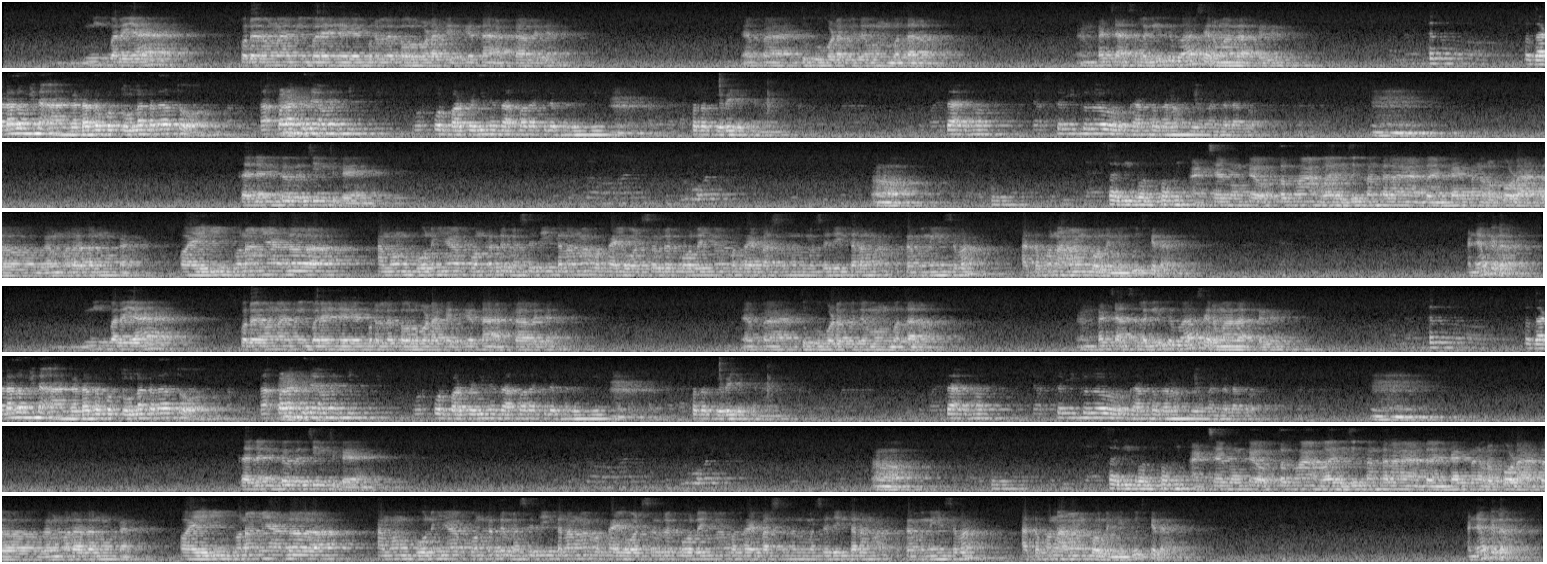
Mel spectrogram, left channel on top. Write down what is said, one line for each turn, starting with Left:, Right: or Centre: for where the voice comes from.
Right: ᱢᱤᱫ ᱵᱟᱨᱭᱟ ᱯᱚᱨᱮ ᱚᱱᱟ ᱢᱤᱫ ᱵᱟᱨᱭᱟ ᱡᱟᱭᱜᱟ ᱠᱚᱨᱮᱞᱮ ᱛᱚᱞ ᱵᱟᱲᱟ ᱠᱮᱫ ᱜᱮ ᱫᱟᱜ ᱟᱴᱠᱟᱣ ᱞᱮᱠᱟ ᱦᱮᱸ ᱛᱩᱯᱩ ᱵᱟᱲᱟ ᱠᱚ ᱡᱮᱢᱚᱱ ᱵᱟᱛᱟᱨᱚᱜ ᱚᱱᱠᱟ ᱪᱟᱥ ᱞᱟᱹᱜᱤᱫ ᱫᱚ ᱵᱟᱝ ᱥᱮᱨᱢᱟ ᱫᱟᱜ ᱛᱮᱜᱮ
Left: ᱟᱞᱮ ᱚᱸᱰᱮ ᱫᱚ ᱜᱟᱰᱟ ᱫᱚ ᱢᱮᱱᱟᱜᱼᱟ ᱜᱟᱰᱟ ᱫᱚᱠᱚ ᱛᱚᱞ ᱟᱠᱟᱫᱟ ᱛᱚ ᱟᱫᱚ ᱫᱟᱜ
Right: ᱦᱮᱸ
Left: ᱵᱟᱲᱟ ᱠᱮᱫᱟᱭ ᱚᱱᱮ ᱠᱤᱪᱷᱩ ᱫᱤᱱ ᱯᱚᱨᱼᱯᱚᱨ ᱵᱟᱨ ᱯᱮ ᱫᱤᱱᱮ ᱫᱟᱜ ᱵᱟᱲᱟ ᱠᱮᱫᱟ ᱵᱷᱟᱨᱤ ᱜᱮ
Right: ᱦᱮᱸ
Left: ᱟᱫᱚ ᱫᱟᱜ ᱠᱚᱫᱚ ᱯᱮᱨᱮᱡ ᱟᱠᱟᱱᱟ ᱟᱫᱚ ᱚᱱᱟ ᱱᱤᱛᱚᱜ ᱫᱚ ᱵᱟᱭ ᱫᱟᱜ ᱨᱮᱦᱚᱸ ᱪᱟᱥ ᱠᱟᱹᱢᱤ ᱠᱚᱫᱚ ᱜᱟᱱ ᱫᱚ ᱜᱟᱱᱚᱜ ᱜᱮᱭᱟ ᱚᱱᱟ ᱜᱟᱰᱟ ᱫᱚ ᱜᱟᱰᱟ ᱫᱟᱜ ᱠᱚᱛᱮᱜᱮ
Right: ᱦᱮᱸ ᱛᱟᱦᱚᱞᱮ ᱱᱤᱛᱚᱜ ᱫᱚ ᱪᱮᱫ ᱮᱢ ᱪᱤᱠᱟᱭᱟ?
Left: ᱱᱤᱛᱚᱜ ᱫᱚ ᱱᱚᱜᱼᱚᱭ ᱫᱩᱲᱩᱵ ᱦᱩᱭ ᱟᱠᱟᱱᱟ ᱡᱯᱤᱡ ᱜᱤᱫᱟ. ᱧ ᱡᱯᱤᱡ
Right: ᱚ
Left: ᱠᱷᱚᱱᱜᱮ ᱠᱮᱫ ᱛᱤᱧᱟ ᱟᱫᱚᱧ ᱞᱟᱭ ᱫᱟ ᱠᱟᱹᱴᱤᱡ ᱡᱟᱦᱟᱭ ᱥᱟᱶᱜᱮᱧ ᱜᱚᱞᱯᱷᱚ
Right: ᱟᱪᱷᱟ ᱜᱚᱢᱠᱮ ᱚ ᱚᱠᱛᱚ ᱠᱚ ᱦᱟᱸᱜ ᱦᱚᱭ ᱦᱤᱡᱩᱜ ᱠᱟᱱ ᱛᱟᱞᱟᱝᱟ ᱟᱫᱚ ᱤᱱᱠᱟ ᱜᱮᱞᱟᱝ ᱨᱚᱯᱚᱲᱟ ᱟᱫᱚ ᱜᱟᱞᱢᱟᱨᱟᱣ ᱫᱚ ᱱᱚᱝᱠᱟ ᱦᱚᱭ ᱤᱧᱤᱧ
Left: ᱦᱮᱸ
Right: ᱯᱷᱚᱱᱟ ᱢᱮᱭᱟ ᱟᱫᱚ ᱟᱢ ᱦᱚᱢ ᱯᱷᱳᱱᱟᱹᱧᱟᱹ ᱯᱷᱳᱱ ᱠᱟᱛᱮ ᱢᱮᱮᱡᱽᱤᱧ ᱛᱞᱟᱝ ᱢᱮ ᱵᱟᱠᱷᱟᱡ ᱦᱚᱳᱣᱟᱴᱥᱮᱯ ᱨᱮ ᱠᱚᱞ ᱟᱹᱧ ᱢᱮ ᱵᱟᱠᱷᱟᱡ ᱯᱟᱨᱥ ᱯᱟᱨᱥᱚᱱᱟᱞ ᱢᱮᱥᱮᱡᱤᱧ ᱛᱟᱞᱟᱝ ᱢᱮ ᱯᱷᱟᱸᱠᱟ ᱢᱤᱱᱟᱹᱧᱟ ᱥᱮ ᱵᱟᱝ ᱟᱨ ᱛᱚᱠᱷᱚᱱ
Left: ᱦᱮᱸ
Right: ᱟᱢᱮᱢ ᱠᱚᱞ ᱟᱹᱧᱟ ᱵᱩᱡᱽ ᱠᱮᱫᱟᱢ᱾
Left: ᱟᱪᱪᱷᱟ᱾
Right: ᱟᱸᱡᱚᱢ ᱠᱮᱫᱟᱢ?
